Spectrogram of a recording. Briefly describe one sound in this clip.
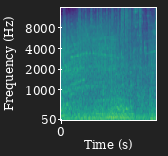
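A large walking machine stomps heavily nearby.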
